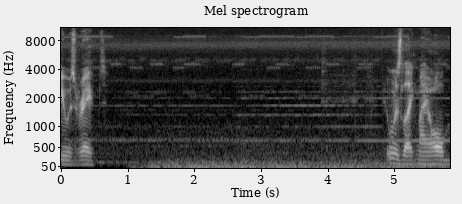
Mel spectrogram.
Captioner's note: crickets chirping; tense music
